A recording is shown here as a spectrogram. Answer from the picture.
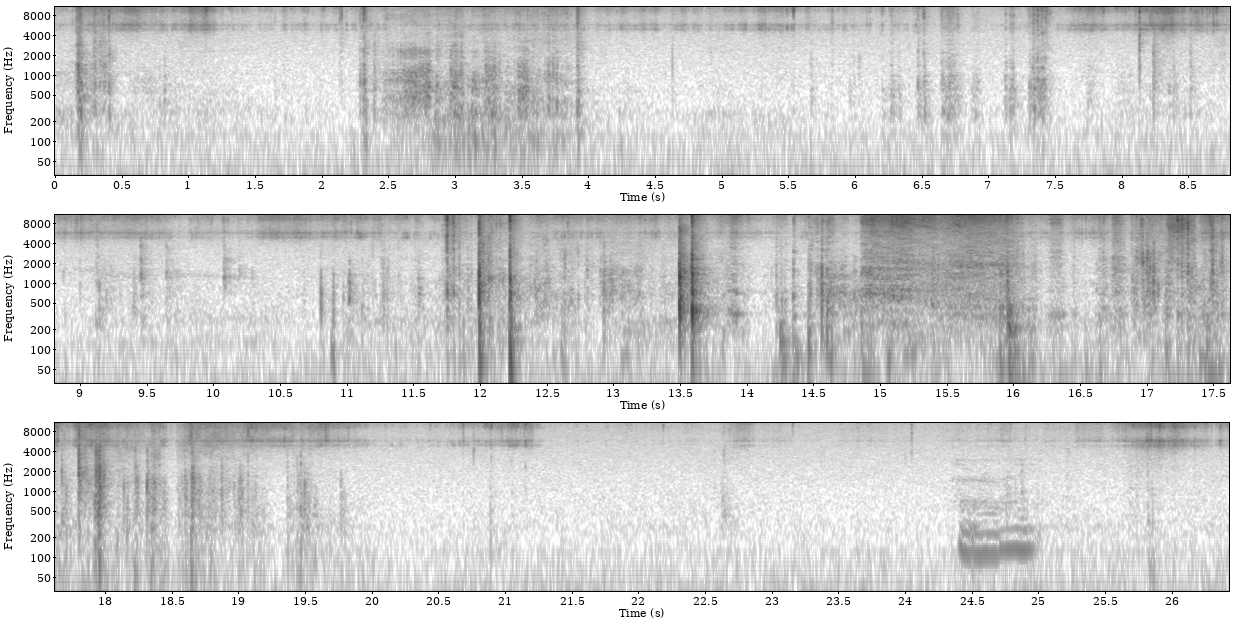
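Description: A cardboard shipping box being opened by hand: intermittent rustling and tearing of packaging, two sharp knocks about halfway through, then a longer rasping tear.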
